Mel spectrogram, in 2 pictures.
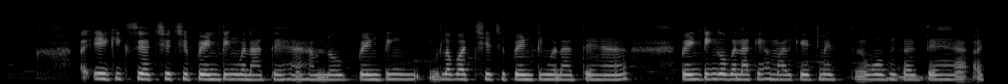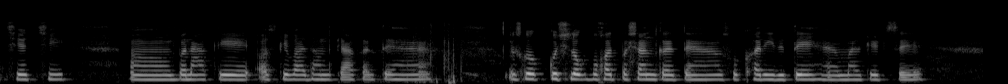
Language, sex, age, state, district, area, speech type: Hindi, female, 18-30, Uttar Pradesh, Chandauli, urban, spontaneous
